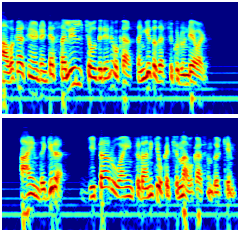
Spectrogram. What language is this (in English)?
Telugu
